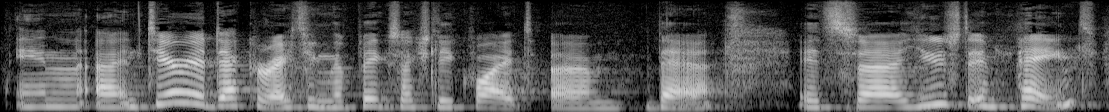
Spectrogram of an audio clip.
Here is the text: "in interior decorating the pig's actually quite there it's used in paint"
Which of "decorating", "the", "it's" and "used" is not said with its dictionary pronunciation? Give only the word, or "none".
none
